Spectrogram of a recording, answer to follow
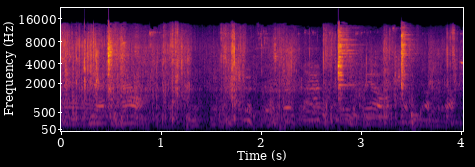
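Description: Bystanders talking indistinctly in the background, with light metallic clinks every half second or so.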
